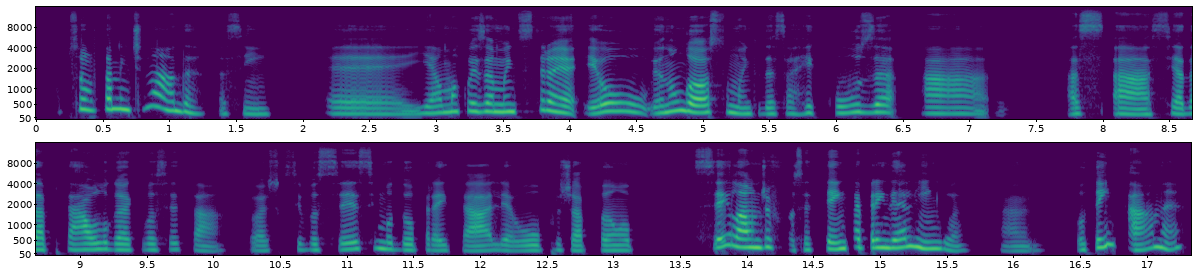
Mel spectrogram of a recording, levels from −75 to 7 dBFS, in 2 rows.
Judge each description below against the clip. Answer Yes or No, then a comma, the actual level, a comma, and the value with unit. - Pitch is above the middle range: Yes, high, 195 Hz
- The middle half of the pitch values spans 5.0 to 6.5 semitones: Yes, wide, 5.5 semitones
